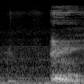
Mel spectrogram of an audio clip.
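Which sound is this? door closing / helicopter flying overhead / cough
cough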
